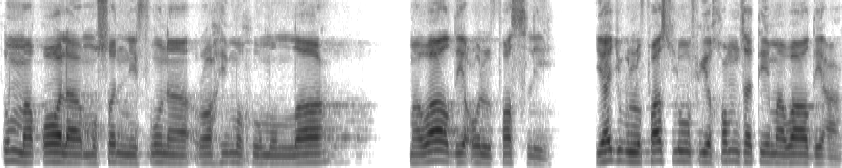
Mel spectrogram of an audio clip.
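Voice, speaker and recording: A man reading a textbook passage aloud in a steady recitation. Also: a little high, smooth, long reverb tail. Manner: flat, quick recitation of a textbook.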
